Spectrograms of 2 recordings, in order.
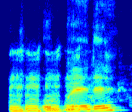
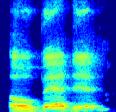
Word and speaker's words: Ogbede: Ogbede? Say it again. Ogbede. Obeded. You don't That's say, close. That's close. do you say the G at all? The G is silent.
